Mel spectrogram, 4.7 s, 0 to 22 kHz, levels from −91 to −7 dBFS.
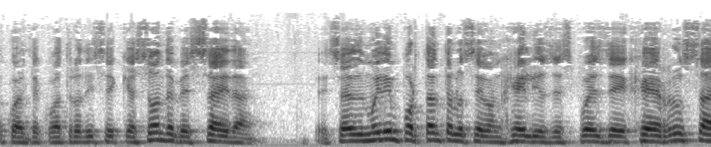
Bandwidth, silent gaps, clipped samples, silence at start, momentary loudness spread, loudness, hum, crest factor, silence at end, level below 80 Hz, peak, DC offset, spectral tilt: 14.5 kHz; none; under 0.1%; 0 s; 7 LU; -25 LUFS; none; 18 dB; 0 s; -58 dBFS; -6 dBFS; under 0.1%; -4.5 dB/octave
